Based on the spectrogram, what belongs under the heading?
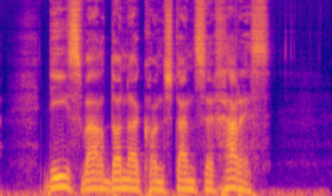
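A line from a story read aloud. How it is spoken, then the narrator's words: Stranger calling out. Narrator (German): rief ein Unbekannter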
